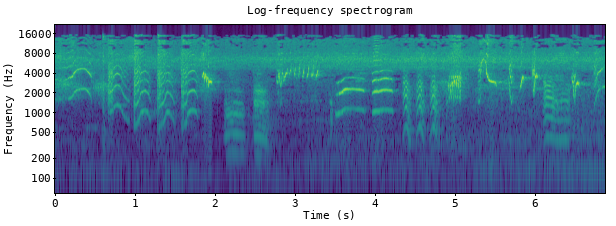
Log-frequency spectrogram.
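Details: Javan myna in full vigorous song packed with imitated phrases, meant to prompt other mynas to answer: varied clear whistles, rising and falling slurs, and sharp chips follow in quick succession, with harsh bursts in between.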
